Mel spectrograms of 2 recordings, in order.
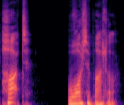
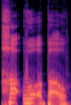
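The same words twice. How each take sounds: First: Said in the usual way. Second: HOT WATER BOTTLE with every T swallowed; English glottal stops. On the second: Retold or imitated. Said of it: "to quote some of my fellow Englishmen".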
